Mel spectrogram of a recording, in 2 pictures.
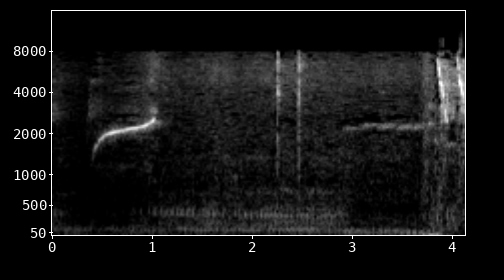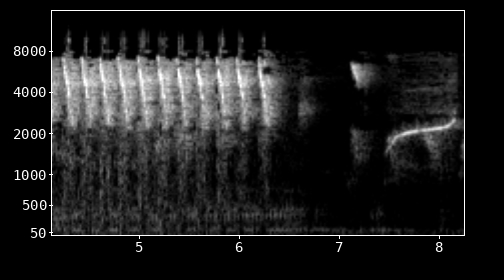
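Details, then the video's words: Greater green leafbird singing long ngekek, ready to roll, in front of a stalled junior bird: rising whistled slurs open and close a run of about a dozen quick, buzzy high chatter notes; low background rumble. "Cucak Ijo ngekek panjang siap ngeroll didepan junior macet"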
